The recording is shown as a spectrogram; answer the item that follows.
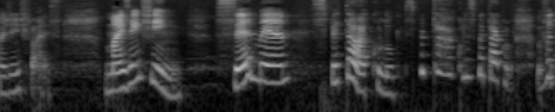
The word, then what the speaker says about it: Sandman: né o certo é sen Man tá então a sílaba tônica é o Man inclusive Batman né enfim a pronúncia deveria ser puxada no Man e não no Bat como a gente faz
